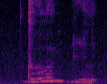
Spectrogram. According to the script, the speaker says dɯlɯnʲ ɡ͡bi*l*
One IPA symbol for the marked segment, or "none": l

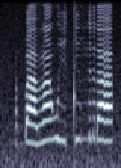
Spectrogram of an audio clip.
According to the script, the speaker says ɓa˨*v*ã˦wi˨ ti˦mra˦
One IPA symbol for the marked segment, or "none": v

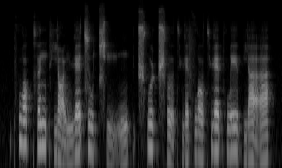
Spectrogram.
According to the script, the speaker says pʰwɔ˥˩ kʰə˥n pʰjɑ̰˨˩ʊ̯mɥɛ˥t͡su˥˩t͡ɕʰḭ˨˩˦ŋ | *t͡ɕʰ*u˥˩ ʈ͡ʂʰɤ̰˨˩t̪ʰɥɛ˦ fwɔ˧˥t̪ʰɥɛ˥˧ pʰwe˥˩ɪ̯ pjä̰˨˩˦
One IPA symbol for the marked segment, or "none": ʈ͡ʂʰ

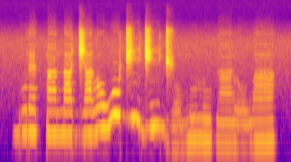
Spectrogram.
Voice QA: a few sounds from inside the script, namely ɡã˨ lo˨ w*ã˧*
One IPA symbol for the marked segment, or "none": a˧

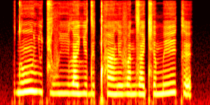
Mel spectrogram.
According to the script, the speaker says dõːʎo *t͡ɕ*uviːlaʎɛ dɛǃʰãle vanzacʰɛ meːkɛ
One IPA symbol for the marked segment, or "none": t͡ɕ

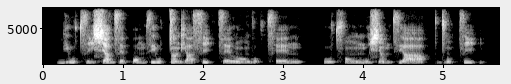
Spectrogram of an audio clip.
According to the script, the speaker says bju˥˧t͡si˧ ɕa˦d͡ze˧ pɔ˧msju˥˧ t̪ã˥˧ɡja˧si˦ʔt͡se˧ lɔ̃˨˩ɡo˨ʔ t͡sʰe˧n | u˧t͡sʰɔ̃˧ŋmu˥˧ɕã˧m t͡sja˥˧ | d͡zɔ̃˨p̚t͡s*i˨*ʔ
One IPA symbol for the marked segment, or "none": i˦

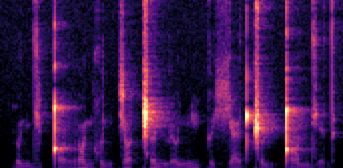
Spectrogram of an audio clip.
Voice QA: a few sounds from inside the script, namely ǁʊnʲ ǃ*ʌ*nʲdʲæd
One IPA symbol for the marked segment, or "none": ɔ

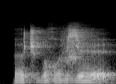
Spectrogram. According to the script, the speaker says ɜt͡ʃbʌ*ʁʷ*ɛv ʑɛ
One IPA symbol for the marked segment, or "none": ʁʷ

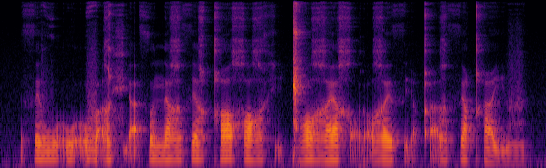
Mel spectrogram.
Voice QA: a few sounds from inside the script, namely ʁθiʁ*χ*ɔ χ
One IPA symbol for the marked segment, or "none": qʰ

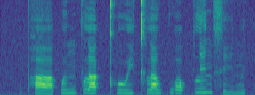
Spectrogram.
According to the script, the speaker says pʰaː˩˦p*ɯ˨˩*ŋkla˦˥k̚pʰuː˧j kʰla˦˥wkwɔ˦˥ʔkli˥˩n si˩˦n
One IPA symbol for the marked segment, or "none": ɯ˦˥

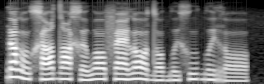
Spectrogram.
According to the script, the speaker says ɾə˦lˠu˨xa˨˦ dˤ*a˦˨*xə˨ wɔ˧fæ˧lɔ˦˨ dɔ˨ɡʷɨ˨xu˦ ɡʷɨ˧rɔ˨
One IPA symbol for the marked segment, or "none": a˧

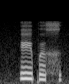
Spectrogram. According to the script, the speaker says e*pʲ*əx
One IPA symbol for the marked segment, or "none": p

